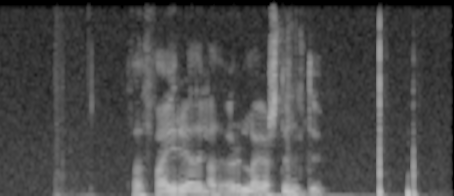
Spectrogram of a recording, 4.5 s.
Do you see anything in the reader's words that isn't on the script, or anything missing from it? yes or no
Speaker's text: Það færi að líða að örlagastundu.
yes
